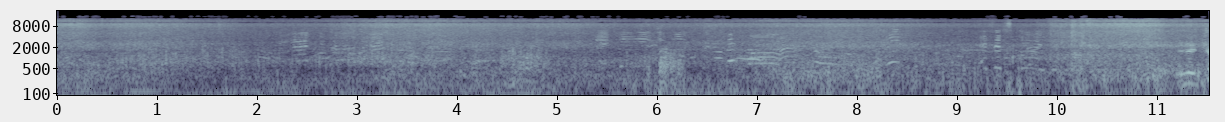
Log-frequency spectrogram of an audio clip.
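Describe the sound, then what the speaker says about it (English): Choppy sea waves wash continuously onto Stavros beach in Greece, a loud, steady surf with heavy wind buffeting the microphone throughout. "Choppy water, a little bit,"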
